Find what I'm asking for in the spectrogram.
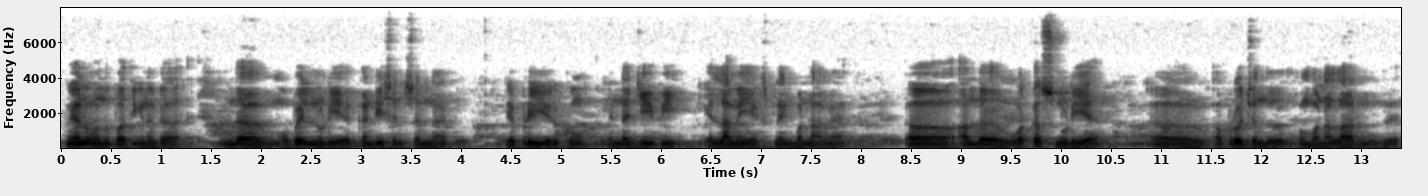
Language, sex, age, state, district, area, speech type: Tamil, male, 45-60, Tamil Nadu, Krishnagiri, rural, spontaneous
